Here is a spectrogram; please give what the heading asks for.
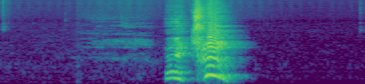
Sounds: Sneeze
